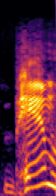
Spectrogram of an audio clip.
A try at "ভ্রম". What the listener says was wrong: হেম নয়, ভ্রম, এটাতেও রফলা লাগবে।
